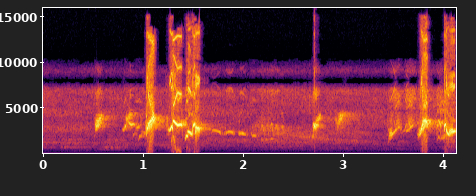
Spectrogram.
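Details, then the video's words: Red-whiskered bulbuls in competitive singing, used as decoy sounds to train birds and stimulate singing: loud clipped whistled notes and a warbled, slurred phrase, then renewed sharp high notes. "Chào mào hót đấu làm những tiếng chim mồi hay nhất"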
